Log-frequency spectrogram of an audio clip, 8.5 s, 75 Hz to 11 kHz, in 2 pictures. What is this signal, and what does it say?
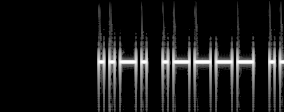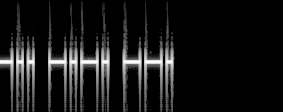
Morse code, heard as a keyed tone, about 15 wpm, 700 Hz. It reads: F1LCG
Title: DXCC-100 Call Signs - 5 Characters - Repeated 3x - 15wpm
